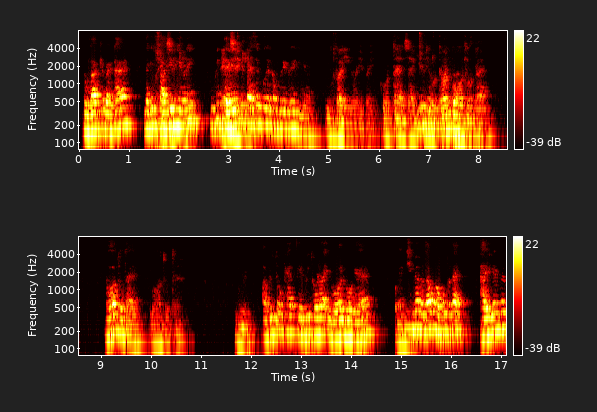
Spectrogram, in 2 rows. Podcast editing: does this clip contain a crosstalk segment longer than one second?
Yes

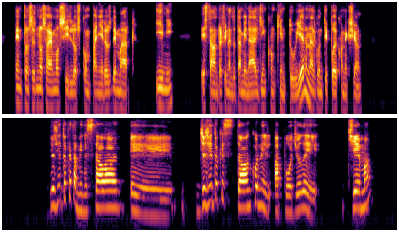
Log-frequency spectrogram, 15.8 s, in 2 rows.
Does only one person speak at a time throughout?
Yes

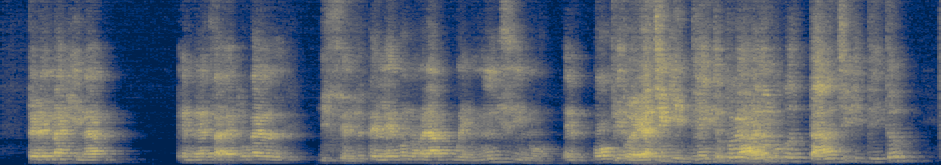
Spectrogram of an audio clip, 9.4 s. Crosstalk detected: Yes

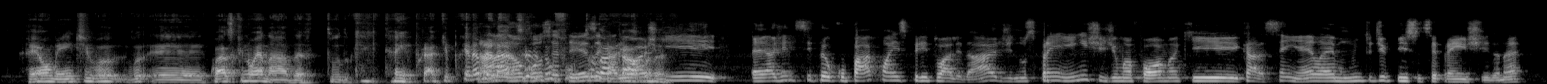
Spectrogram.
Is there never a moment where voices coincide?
No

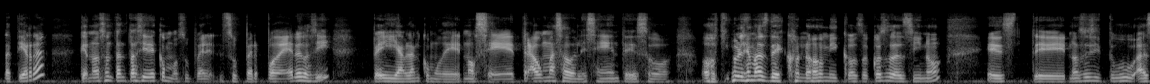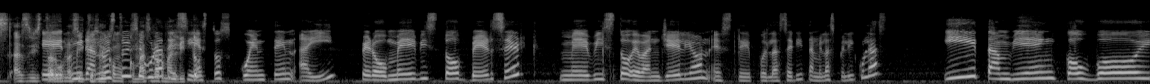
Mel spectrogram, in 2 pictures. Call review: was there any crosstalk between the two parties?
Yes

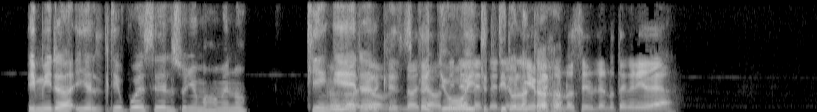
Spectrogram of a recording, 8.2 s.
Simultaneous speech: Yes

